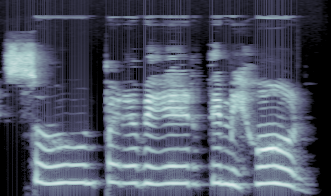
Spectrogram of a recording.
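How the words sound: It is read imitating the grandmother's voice.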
